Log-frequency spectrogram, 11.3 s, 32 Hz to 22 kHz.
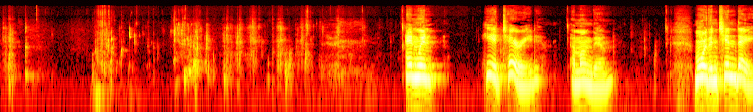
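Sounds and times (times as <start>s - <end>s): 
person drinking water with wet sips and swallows: 1.4s - 5.6s
speech: 6.1s - 6.6s, 7.3s - 9.3s, 10.4s - 11.2s.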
